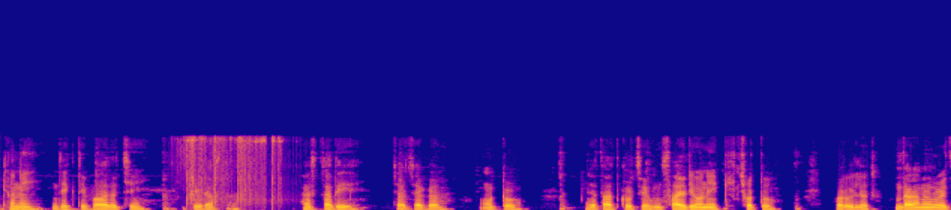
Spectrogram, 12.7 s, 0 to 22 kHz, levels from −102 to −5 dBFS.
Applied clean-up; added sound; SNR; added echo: none; Coin (dropping); 20 dB; none.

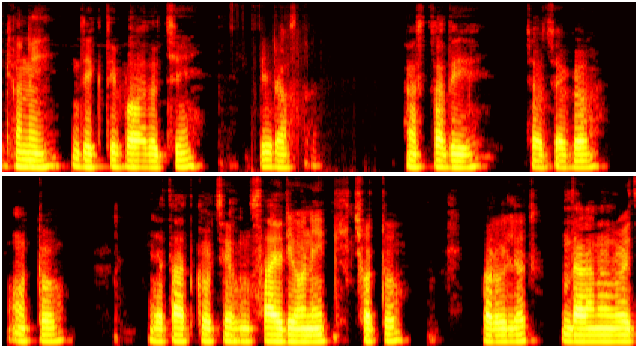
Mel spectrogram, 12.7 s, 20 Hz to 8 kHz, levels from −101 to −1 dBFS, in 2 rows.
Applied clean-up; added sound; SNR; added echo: neural mask model DeepFilterNet 3.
